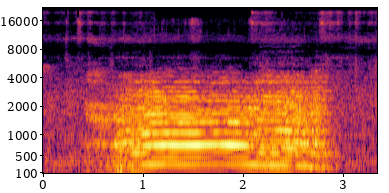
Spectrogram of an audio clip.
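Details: Dairy cows for sale at a cattle market in Bhangura, Pabna district, including Jersey, Holstein and Friesian types and pregnant cows; one long, steady, full-bodied moo of about two seconds that swells and fades, otherwise quiet.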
